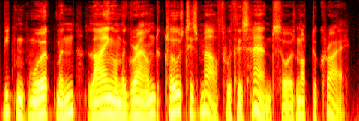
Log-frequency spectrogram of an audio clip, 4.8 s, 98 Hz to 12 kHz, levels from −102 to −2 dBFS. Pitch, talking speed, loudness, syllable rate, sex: 105 Hz, 225 wpm, -18 LUFS, 5.0 syllables/s, male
